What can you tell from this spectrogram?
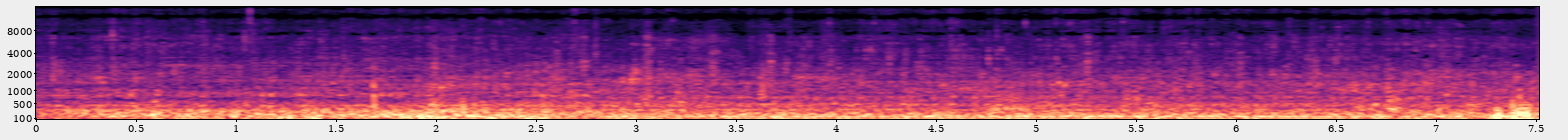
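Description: Water lapping and trickling against the hull of a small fishing boat over a low wind rumble, with a louder bump just before the end.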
